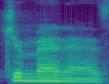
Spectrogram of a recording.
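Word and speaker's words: Giménez: Andres Jimenez. Like I said, it's a G.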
